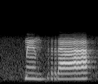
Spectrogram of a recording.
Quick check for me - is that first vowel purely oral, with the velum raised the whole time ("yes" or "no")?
no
